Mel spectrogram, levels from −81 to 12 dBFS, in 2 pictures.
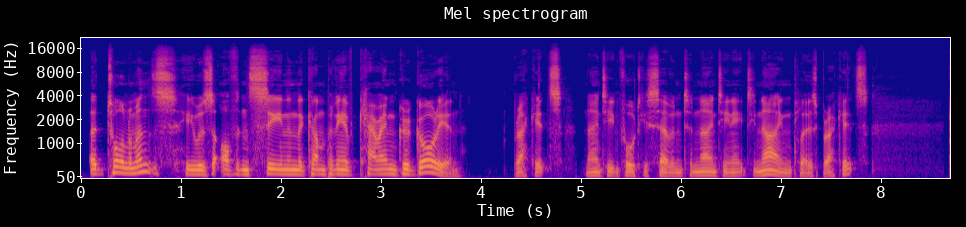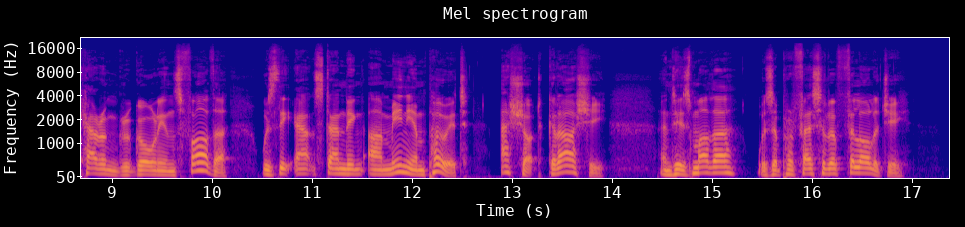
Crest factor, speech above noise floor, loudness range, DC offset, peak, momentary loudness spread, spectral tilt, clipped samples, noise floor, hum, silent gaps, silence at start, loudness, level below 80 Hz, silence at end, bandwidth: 14 dB; 38 dB; 4 LU; under 0.1%; -4 dBFS; 9 LU; -4.5 dB/octave; under 0.1%; -55 dBFS; none; none; 0.1 s; -18 LUFS; -48 dBFS; 0.5 s; 17.5 kHz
